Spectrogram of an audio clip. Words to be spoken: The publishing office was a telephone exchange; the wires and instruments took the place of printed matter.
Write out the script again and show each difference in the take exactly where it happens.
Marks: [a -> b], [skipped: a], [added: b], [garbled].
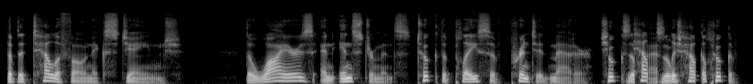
The [skipped: publishing office was] a telephone exchange; the wires and instruments took the place of printed matter. [garbled]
